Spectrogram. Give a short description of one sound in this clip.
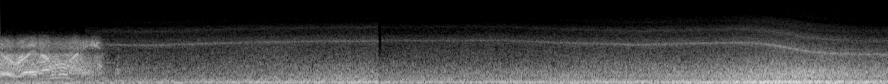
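A jet engine roars steadily with a high whine that drops in pitch as the jet passes close.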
